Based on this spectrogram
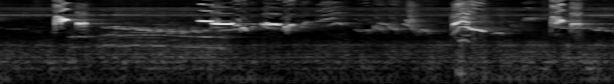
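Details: Oriental magpie-robin, black-chested type, in continuous song meant to raise another bird's fighting mood: varied whistles, long gliding notes and quick slurred chirps tumbling one after another, with a steady high hum underneath.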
